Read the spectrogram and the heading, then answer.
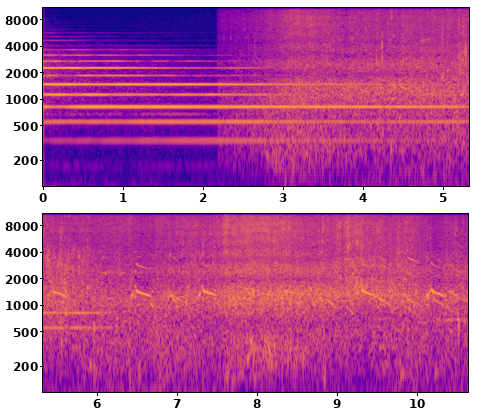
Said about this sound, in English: It's a silence you can hear because you're surrounded by enormous mountains, the sea, the samaras in the distance. You get the lapping of the water, you get the seabirds, there's wildlife, but there's that stillness which is tangible.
